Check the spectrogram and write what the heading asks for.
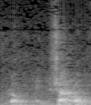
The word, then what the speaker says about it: San Roque: And that's the way you pronounce it? San Roque. San Roque, thank you.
